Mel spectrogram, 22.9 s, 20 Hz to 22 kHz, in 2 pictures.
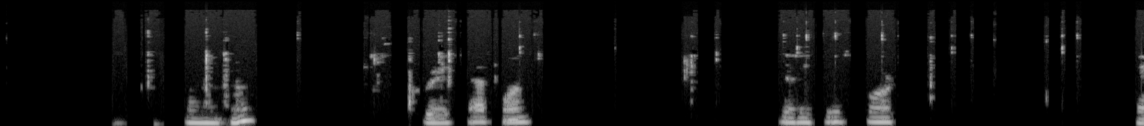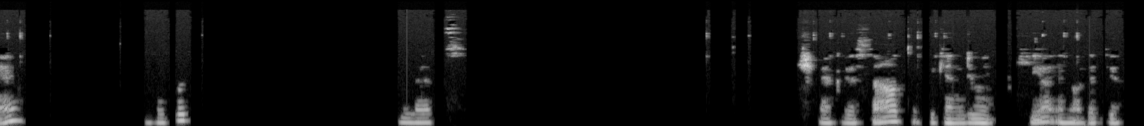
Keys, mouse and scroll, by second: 0.2 alt+middle click, 0.5 alt+click, 2.0 ctrl+shift+x, 3.9 Return, 5.1 alt+click, 5.3 q, 5.5 right click, 6.8 ctrl+Delete, 7.7 alt+right click, 7.9 alt+click, 8.2 alt+middle click, 8.4 alt+click, 8.9 alt+middle click, 9.1 3, 9.4 alt+click, 9.9 right click, 10.3 right click, 10.5 alt+click, 10.9 alt+middle click, 11.2 alt+click, 11.4 alt+middle click, 11.7 alt+click, 12.0 alt+middle click, 12.4 right click, 12.5 typing, 18.2 typing, 18.4 alt+middle click, 18.7 alt+click, 19.0 alt+middle click, 19.4 alt+click, 19.7 alt+middle click, 20.0 right click, 20.4 alt+click, 20.7 alt+middle click, 21.4 ctrl+shift+x, 21.7 alt+right click, 22.0 alt+middle click.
